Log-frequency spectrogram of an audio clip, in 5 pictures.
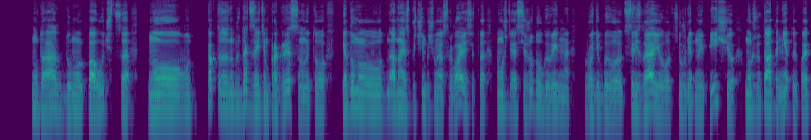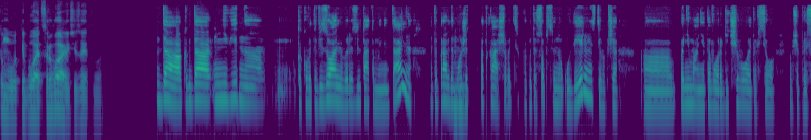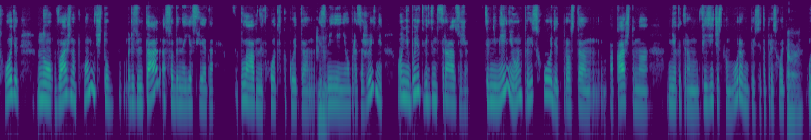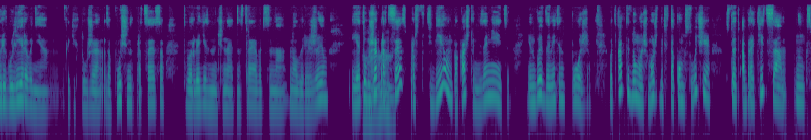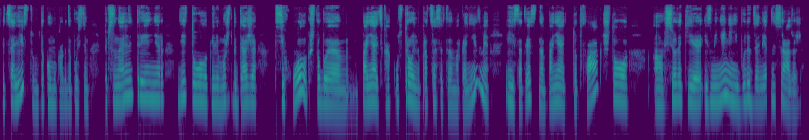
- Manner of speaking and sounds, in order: none
- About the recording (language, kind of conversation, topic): Russian, advice, Как вы переживаете из-за своего веса и чего именно боитесь при мысли об изменениях в рационе?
